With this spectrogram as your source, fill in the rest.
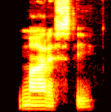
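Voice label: "modesty", US English; pronunciations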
